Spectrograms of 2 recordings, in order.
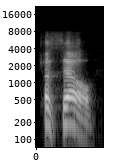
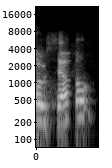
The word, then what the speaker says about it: Cosell: How did I mispronounce his name? Cassel. Oh, stop it. Whatever. Look, I got a hard I got a hard K sound and an S and an L. Cosell.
